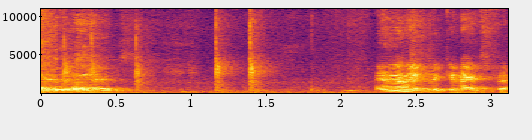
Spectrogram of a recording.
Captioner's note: coughing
